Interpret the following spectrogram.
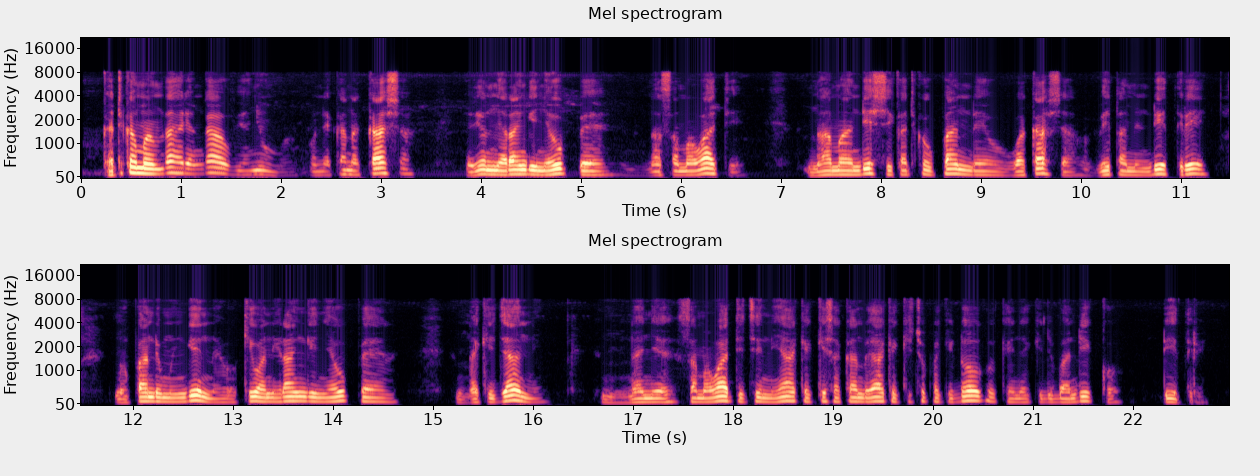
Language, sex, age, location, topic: Swahili, male, 25-35, Kisii, health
